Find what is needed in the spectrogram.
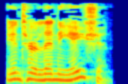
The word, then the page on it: interlineation: British English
